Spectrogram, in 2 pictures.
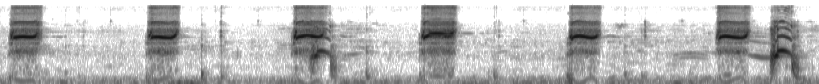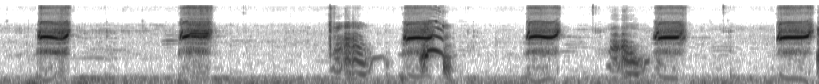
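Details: Male and female grey francolin giving loud, clipped, high-pitched calls, repeated steadily about every half second, with a few lower swooping notes mixed in toward the end; little background noise.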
